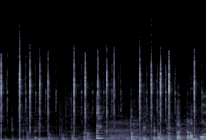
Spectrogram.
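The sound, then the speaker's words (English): Scissors snip through the string tied around a parcel in a quick series of sharp metallic clicks, irregularly spaced, with a voice murmuring underneath throughout. “I can't get the string undone. Let me try with the scissors.”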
